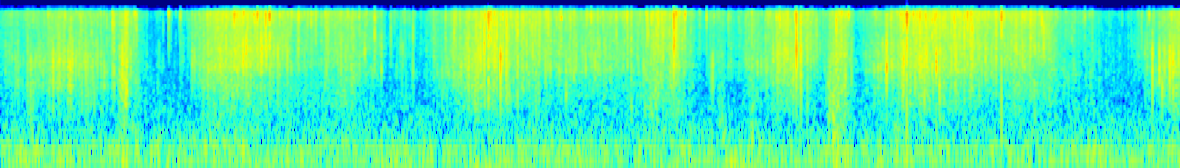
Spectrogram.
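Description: A hand-sized ball of solid, soft pink slime packed with small polystyrene foam beads is squeezed, pressed and stretched apart by fingertips and long nails. It gives dense, crunchy crackling and crinkling in several swelling bursts with short quiet dips between them. The sound is bright and high with almost no low end.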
